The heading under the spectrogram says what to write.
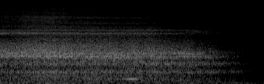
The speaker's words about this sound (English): So when we do feel nervous, we want to use the breathing techniques that we've practiced. Okay. Breathe in. Breathe out.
